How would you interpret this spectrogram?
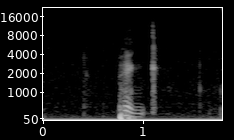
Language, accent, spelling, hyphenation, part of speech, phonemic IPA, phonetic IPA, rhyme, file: English, UK, pink, pink, noun / adjective / verb, /ˈpɪŋk/, [ˈpʰɪŋk], -ɪŋk, En-uk-pink.ogg
- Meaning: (noun) 1. A color reminiscent of pinks, the flowers 2. A color reminiscent of pinks, the flowers.: Magenta, the colour evoked by red and blue light when combined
